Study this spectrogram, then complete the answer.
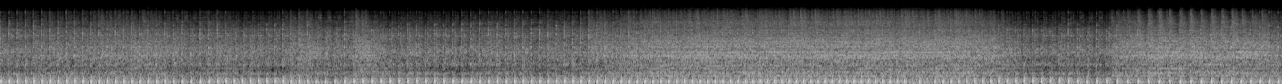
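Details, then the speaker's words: Abandoned tiller, first run on two-cycle gas while leaking fuel: loud, fast chuffing that surges and sags a little. It keeps running and revving only on choke, so the carburetor is clogged. "that carburetor needs to be cleaned up that's a sure sign when you you can rev it up but it only revs up on choke and that's a sign that carburetor is clogged up and it needs to be cleaned up"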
